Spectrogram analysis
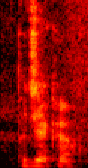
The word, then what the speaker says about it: Pacheco: Pakiko? I don't know. Yeah. How do you pronounce her name? Pashiko? I don't know. Pacheco. Yeah, that's what he said.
